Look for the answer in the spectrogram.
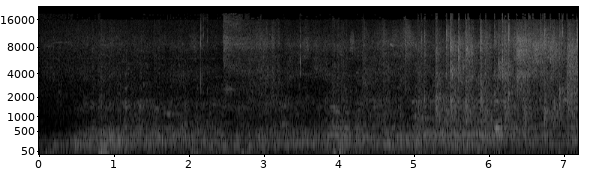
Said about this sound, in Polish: Kochani, ja wiem, że klaskanie to taka świecka tradycja i ja jestem osobiście przeciwny klaskaniu, tak? Lepiej powiedzieć amen, niż powiedzmy czcić kogoś, kto coś mówi, czy ktoś deklamuje.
